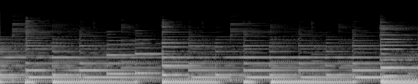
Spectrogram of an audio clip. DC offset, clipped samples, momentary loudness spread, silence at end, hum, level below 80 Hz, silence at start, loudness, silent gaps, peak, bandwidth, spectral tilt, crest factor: under 0.1%; under 0.1%; 3 LU; 0 s; none; -30 dBFS; 0 s; -20 LUFS; none; -4 dBFS; 8.4 kHz; -8 dB/octave; 14 dB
